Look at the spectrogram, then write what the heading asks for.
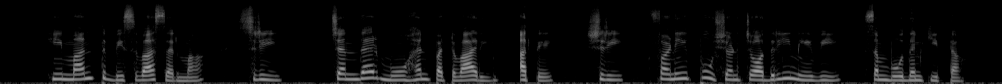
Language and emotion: Punjabi, neutral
